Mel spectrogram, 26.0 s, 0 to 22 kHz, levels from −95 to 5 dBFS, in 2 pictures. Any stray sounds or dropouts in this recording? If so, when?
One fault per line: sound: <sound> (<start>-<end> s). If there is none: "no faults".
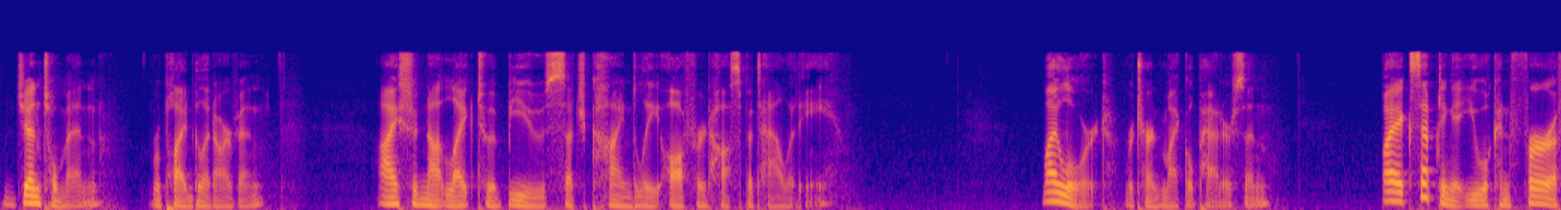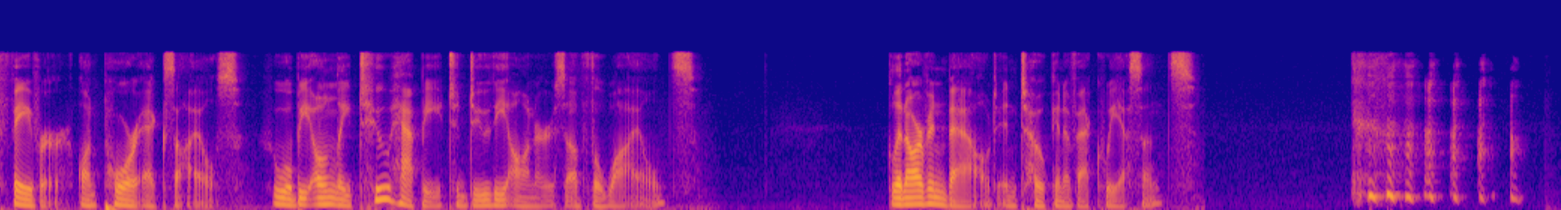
sound: laugh (24.3-25.8 s)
